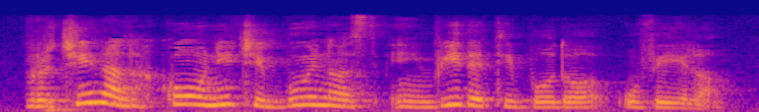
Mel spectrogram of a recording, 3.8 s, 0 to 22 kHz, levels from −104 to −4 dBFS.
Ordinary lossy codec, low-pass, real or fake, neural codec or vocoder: AAC, 32 kbps; 19.8 kHz; fake; vocoder, 48 kHz, 128 mel bands, Vocos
